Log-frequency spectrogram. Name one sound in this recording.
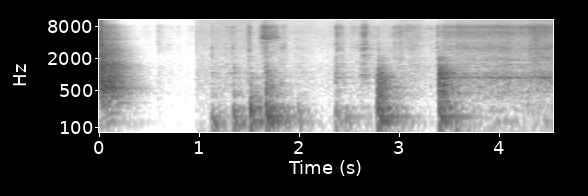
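Wooden boards knock and clatter as they are handled.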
